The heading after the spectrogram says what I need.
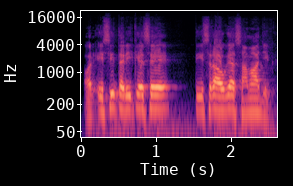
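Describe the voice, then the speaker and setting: A man's voice: on the high side, moderate pace, a little mellow. Older man, earnest political recollection. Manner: earnest, explanatory, frequently ends with "जी". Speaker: political guest, former student leader. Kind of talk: studio political discussion.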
